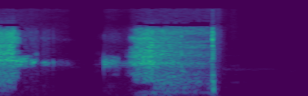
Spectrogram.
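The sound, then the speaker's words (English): A single harsh cough: a short breathy lead-in, a brief pause, then a loud raspy burst that ends in a sharp catch. No one speaks during it. “Sorry, I had a cough there.”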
